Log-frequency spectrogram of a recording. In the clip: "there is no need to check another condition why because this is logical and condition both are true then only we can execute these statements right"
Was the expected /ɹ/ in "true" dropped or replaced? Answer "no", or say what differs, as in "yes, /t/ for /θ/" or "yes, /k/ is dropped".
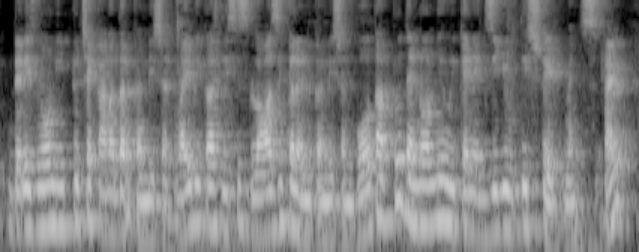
yes, /ɹ/ is dropped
